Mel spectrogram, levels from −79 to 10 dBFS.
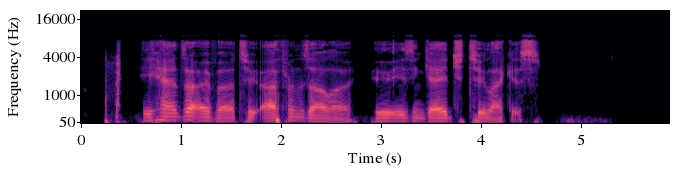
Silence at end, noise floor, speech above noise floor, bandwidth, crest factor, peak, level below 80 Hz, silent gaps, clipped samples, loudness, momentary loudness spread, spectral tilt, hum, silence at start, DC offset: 1 s; under -90 dBFS; over 66 dB; 9.6 kHz; 18 dB; -6 dBFS; -46 dBFS; none; under 0.1%; -24 LUFS; 11 LU; -4 dB/octave; none; 0.25 s; under 0.1%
